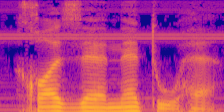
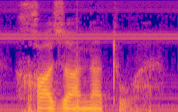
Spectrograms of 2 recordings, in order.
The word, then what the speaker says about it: خزنتها: And all the other letters in this word are letters of استفال, so you have to pronounce them with ترقيق. خزنتها. We don't say خزانتها.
